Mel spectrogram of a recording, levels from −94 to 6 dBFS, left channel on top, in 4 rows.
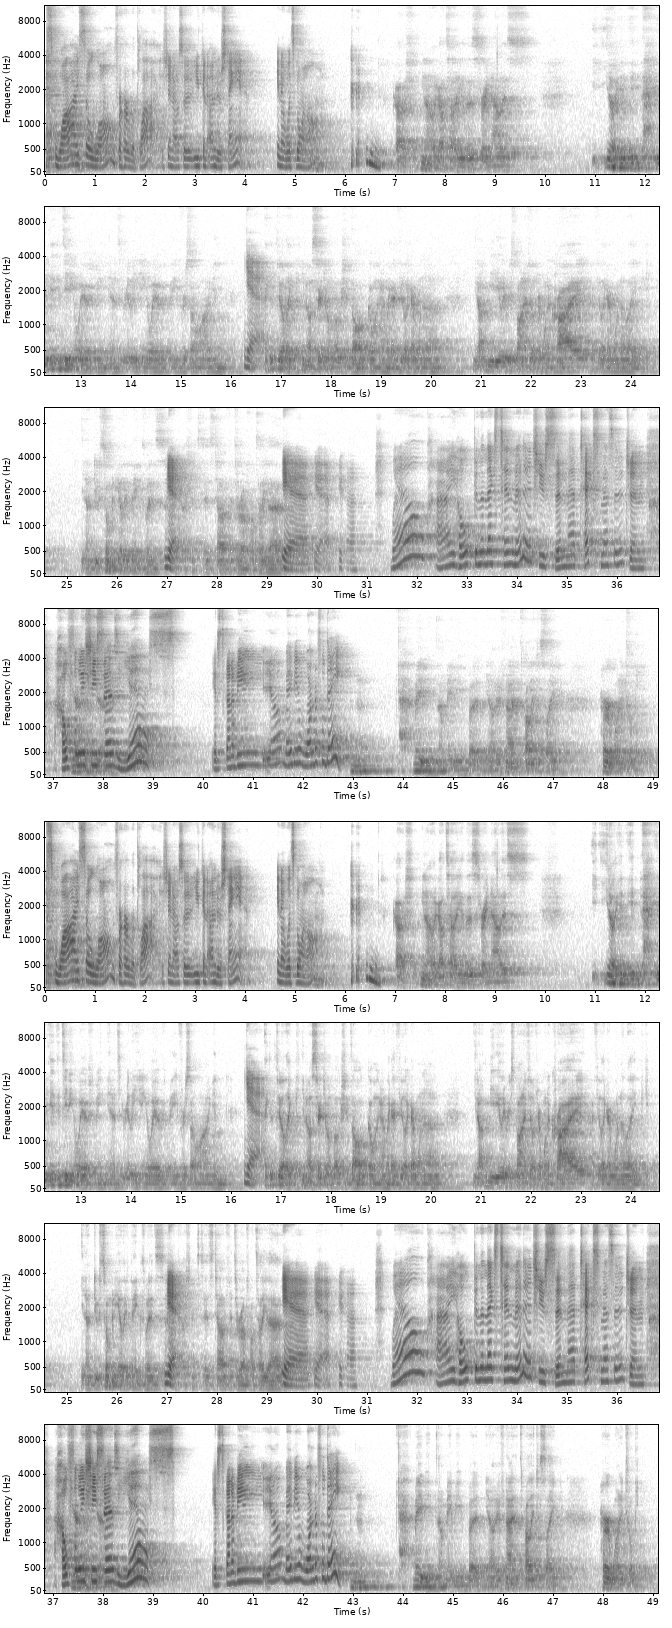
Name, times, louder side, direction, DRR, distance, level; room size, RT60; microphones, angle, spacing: voice 1, 0.0-4.1 4.6-5.5 6.2-6.7 16.3-16.7 26.9-27.3 29.3-30.8 31.2-39.4 40.2-42.8, right 4 dB, 20° right, 12 dB, 0.3 m, -31 dB
voice 2, 7.0-9.6 9.9-10.3 10.9-15.8 16.7-20.5 20.8-24.1 25.3-27.4 27.7-29.3 36.6-37.0 37.3-38.1 42.9-43.3 43.9-48.7, right 2 dB, 75° right, 6 dB, 1.4 m, -40 dB
14.5 x 12.0 x 6.2 m, 2.1 s
head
